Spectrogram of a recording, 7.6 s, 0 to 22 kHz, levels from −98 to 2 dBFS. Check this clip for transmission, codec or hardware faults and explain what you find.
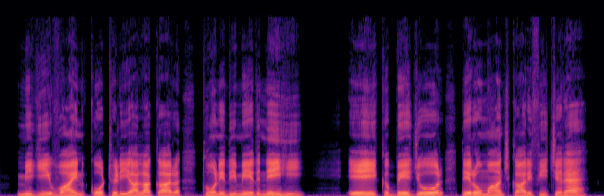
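Nothing stood out on listening to this speech clip.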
